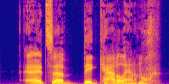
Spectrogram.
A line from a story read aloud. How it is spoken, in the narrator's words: I chuckled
